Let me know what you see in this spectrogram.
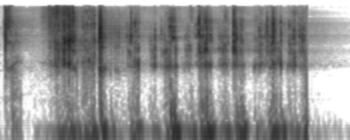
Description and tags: cartoon style bite and chew sound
